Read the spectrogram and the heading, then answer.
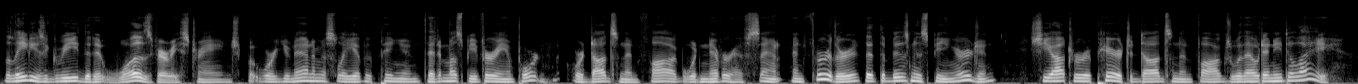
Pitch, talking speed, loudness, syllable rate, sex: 135 Hz, 200 wpm, -17 LUFS, 5.5 syllables/s, male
